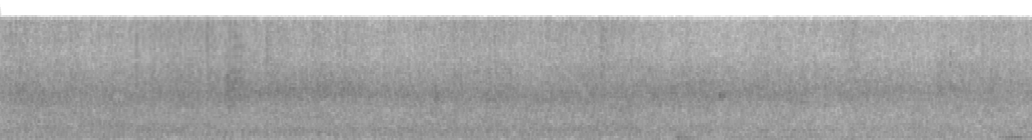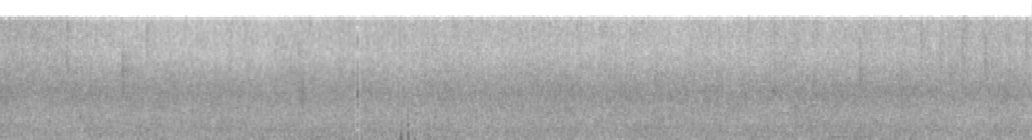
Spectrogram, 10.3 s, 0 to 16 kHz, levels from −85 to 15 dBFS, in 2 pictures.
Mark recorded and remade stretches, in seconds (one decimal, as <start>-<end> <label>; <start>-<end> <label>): 0.0-0.6 recorded; 0.6-1.3 remade; 1.3-5.8 recorded; 5.8-7.2 remade; 7.2-10.3 recorded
